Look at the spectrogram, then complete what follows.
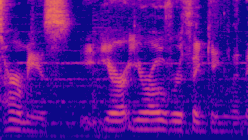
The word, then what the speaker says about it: Hermes: cat that we named Hermes at the vet they pronounced it Herme and we were like it's Hermes you're you're overthinking the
